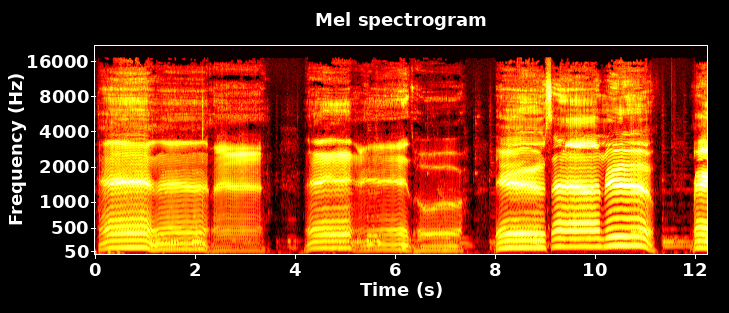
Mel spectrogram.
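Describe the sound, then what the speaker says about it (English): Nirvana's In Bloom is performed entirely with farm animal sounds: loud, sustained cow-like moos rise and fall in pitch to trace the melody in phrases separated by short pauses. "In Bloom with only farm animal sounds?"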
